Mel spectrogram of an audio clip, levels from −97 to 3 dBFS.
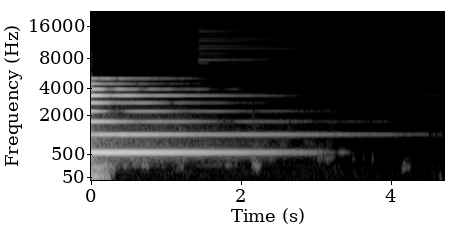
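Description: From 1.44 s to the end at 4.71 s, the music turns dull at the top while a faint metallic shimmer rides over its brighter sounds. This is imaging from linear upsampling. The audio was raised from 11 kHz to 44.1 kHz by joining samples with straight lines, and that weak filter lets a mirrored copy of the 0 to 5.5 kHz content leak into the 5.5 to 11 kHz band, roughly 40 dB below the music.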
